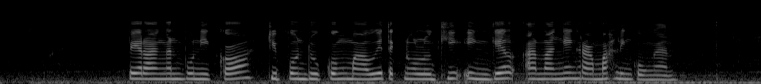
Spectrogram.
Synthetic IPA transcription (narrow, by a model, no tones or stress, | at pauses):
peɾaŋanpunikɔd̪̥i̤pund̪ukʊŋmawit̪ɛk̚noloɡ̥iʔiŋɡɪlʔanaŋɪŋramahliŋkuŋan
